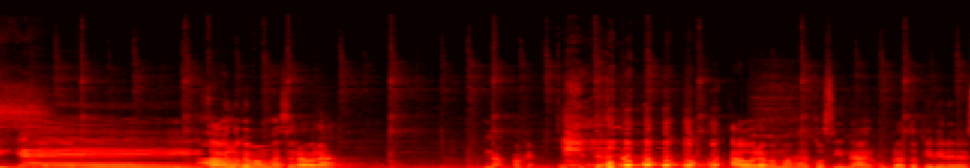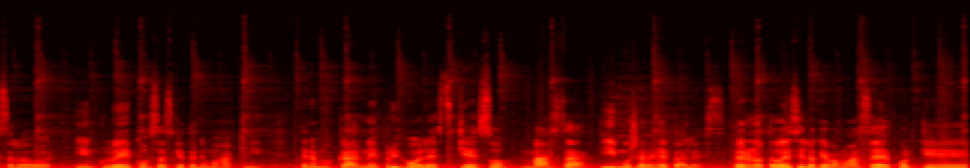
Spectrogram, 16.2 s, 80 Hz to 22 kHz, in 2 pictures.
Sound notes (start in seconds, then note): 0.0 speaking Spanish; 1.9 speaking Spanish; 4.6 both laughing; 6.0 speaking Spanish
